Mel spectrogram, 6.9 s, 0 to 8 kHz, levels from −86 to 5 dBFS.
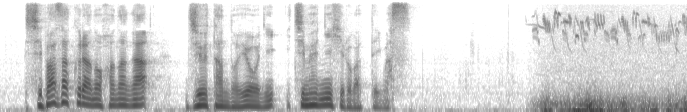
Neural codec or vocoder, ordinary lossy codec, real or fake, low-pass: none; none; real; 7.2 kHz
